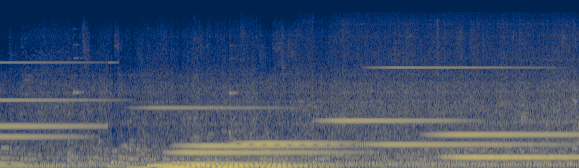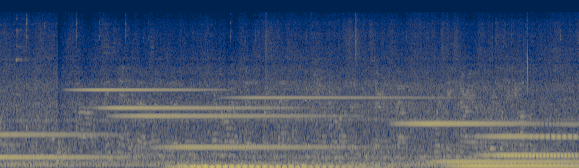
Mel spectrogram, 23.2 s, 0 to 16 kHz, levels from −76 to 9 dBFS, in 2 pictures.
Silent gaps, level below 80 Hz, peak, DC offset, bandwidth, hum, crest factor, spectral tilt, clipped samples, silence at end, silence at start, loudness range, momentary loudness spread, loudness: none; -20 dBFS; -2 dBFS; under 0.1%; 12 kHz; none; 14 dB; -7 dB/octave; under 0.1%; 0 s; 0 s; 6 LU; 9 LU; -18 LUFS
